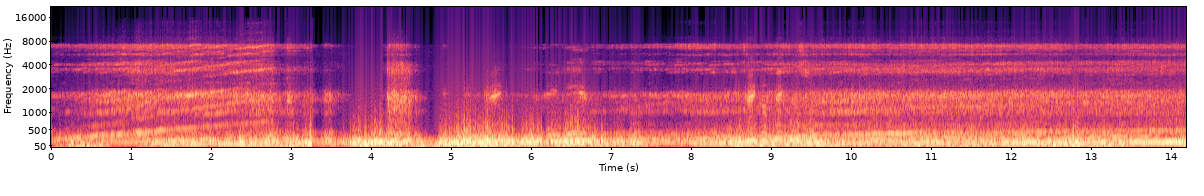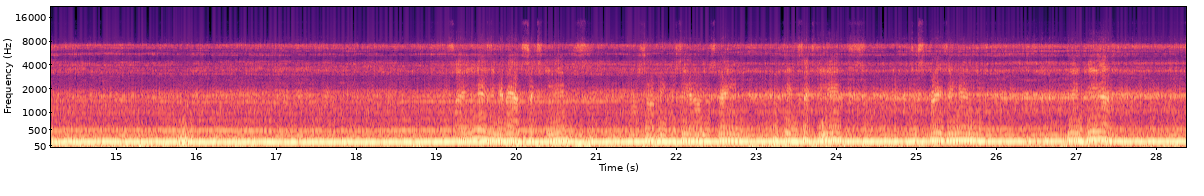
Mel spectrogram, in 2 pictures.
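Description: Tyres rumble over a rough lane.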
